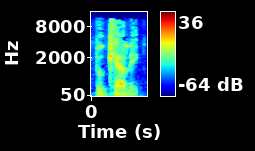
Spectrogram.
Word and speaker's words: Bukele: See how the computer pronounces it. So what is it, Bukele? Yeah, Bukele.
